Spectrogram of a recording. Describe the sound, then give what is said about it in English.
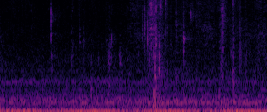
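Someone takes a quick sip of water, with soft wet mouth noises and a brief crackly slurp near the middle, quiet and with no talking. “One second, I got to take a sip of my water.”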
